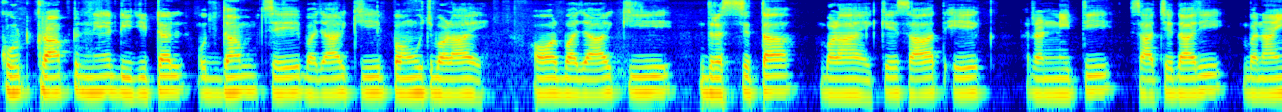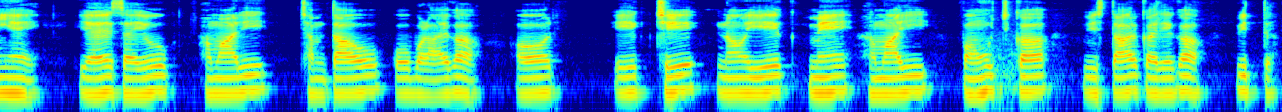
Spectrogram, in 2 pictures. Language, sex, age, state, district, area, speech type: Hindi, male, 30-45, Madhya Pradesh, Seoni, rural, read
